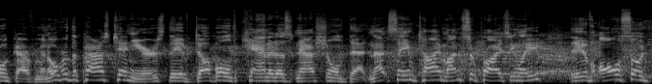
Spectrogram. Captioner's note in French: voix de l'interprète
